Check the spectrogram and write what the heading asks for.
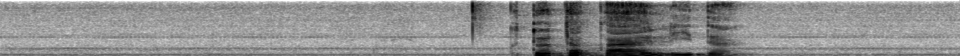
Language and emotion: Russian, neutral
